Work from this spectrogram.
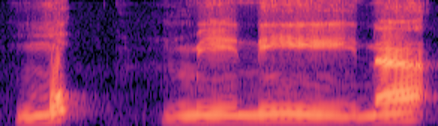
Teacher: حمزہ پر جب بھی جزم ہو تو اس کو نکالنے میں آواز اور سانس دونوں بند ہونی چاہیے، تھوڑا سا جھٹکا لگے گا۔ مؤمنین، اور جب اسٹاپ کریں گے تو سیکنڈ لاسٹ نمبر پر یا ہے تو اس پر مد کرنی ہے۔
